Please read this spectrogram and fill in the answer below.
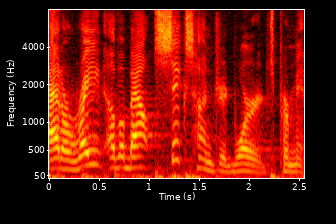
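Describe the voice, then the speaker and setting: A man's voice, high in pitch. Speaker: apologetics speaker. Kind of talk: seminar lecture. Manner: fast; animated.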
